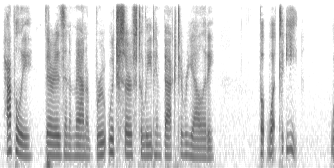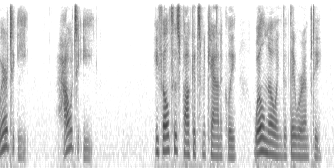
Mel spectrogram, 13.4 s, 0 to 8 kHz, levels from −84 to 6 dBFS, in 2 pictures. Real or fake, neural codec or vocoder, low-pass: real; none; 7.2 kHz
